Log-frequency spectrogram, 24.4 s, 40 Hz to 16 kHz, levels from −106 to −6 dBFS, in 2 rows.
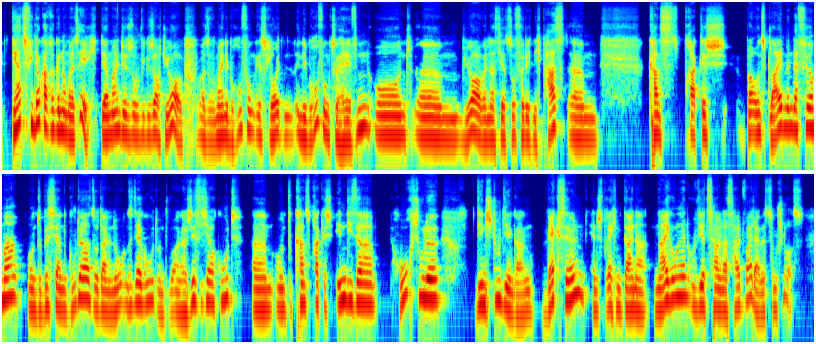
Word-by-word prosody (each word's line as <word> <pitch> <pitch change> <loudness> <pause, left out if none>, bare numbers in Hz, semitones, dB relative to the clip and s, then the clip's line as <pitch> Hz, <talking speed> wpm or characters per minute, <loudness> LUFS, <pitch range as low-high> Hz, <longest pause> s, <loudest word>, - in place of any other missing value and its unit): Der 170 - +6
hat's 210 -1 +1
viel 205 -1 +1
lockerer 195 -6 +4
genommen 165 -3 +3
als 130 -1 +1
ich. - - 0
Der 140 -1 +5
meinte 150 +1 +2
so, 135 -1 -3
wie 140 - -5
gesagt: 135 -1 -1
„Ja, 150 -7 +3 0.2
also 115 -3 -4
meine 130 +1 +2
Berufung 160 +6 -4
ist, 135 -1 -4
Leuten 135 -1 0
in 145 - -3
die 130 - +2
Berufung 155 - -2
zu 125 - -1
helfen 115 - 0
und, 140 -3 +1
ähm, 125 -2 +1
ja, 140 0 +4
wenn 125 0 0
das 125 0 -2
jetzt 130 -1 -1
so 135 - -3
für 130 -1 -2
dich 125 -1 -2
nicht 120 - -6
passt, 175 0 0
ähm, 125 -2 -2 0.7
kannst 145 -3 -1
praktisch 145 0 0 0.3
bei 155 - +3
uns 155 0 +1
bleiben 175 +7 +3
in 180 - +2
der 175 -1 +2
Firma, 190 +3 +3
und 130 -2 -3
du 125 - -5
bist 140 +1 -3
ja 145 - +2
'n 130 -2 -3
guter 185 +8 +2
so 140 - -3
deine 125 -2 -1
Noten 145 +4 -3
sind 145 +2 -6
ja 160 - +5
gut 165 +3 -4
und 110 0 -10
du 125 - -6
engagiert 120 +9 -2
dich 160 +2 -8
ja 170 - +3
auch 160 - -4
gut, 185 +1 -5
ähm, 130 0 0
und 135 -2 -4
du - - -13
kannst 160 -1 -1
praktisch 150 -4 -3
in 175 +4 +3
dieser 165 -3 +2 0.2
Hochschule 190 +1 +3 0.5
den 155 +4 +2
Studiengang 125 -9 -1
wechseln 180 - +1
entsprechend 130 +1 -5
deiner 130 -2 0
Neigungen 185 +10 +2
und 145 -7 -7
wir 150 -1 +2
zahlen 140 -3 -2
das 125 +1 -3
halt 140 0 -3
weiter 190 - 0
bis 120 - -6
zum 135 0 -8
Schluss.“ 125 - -11
140 Hz, 210 wpm, -21 LUFS, 130-165 Hz, 0.7 s, Der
